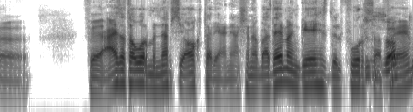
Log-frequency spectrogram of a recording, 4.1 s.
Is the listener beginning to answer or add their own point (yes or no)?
yes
